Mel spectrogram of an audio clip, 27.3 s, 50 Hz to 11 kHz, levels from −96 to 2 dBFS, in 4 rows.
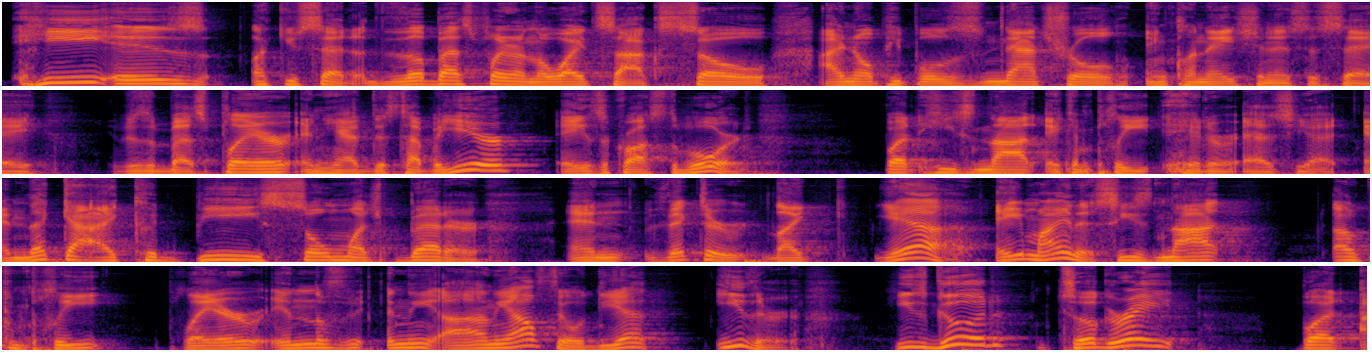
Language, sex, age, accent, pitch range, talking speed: English, male, 20-39, American, 105-135 Hz, 175 wpm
